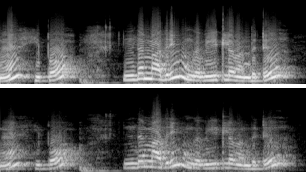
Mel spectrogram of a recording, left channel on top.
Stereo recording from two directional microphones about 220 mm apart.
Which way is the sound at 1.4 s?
45° left (ahead or behind).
